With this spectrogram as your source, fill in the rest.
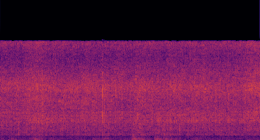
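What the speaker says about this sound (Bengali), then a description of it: "এদিকে মাছ ভাজি করে নিতে আসি, মাছটা ভাজি করে নিব।" Fish frying in a pan for an iftar meal, a steady broadband sizzle with faint crackles, continuous and close for the whole stretch.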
